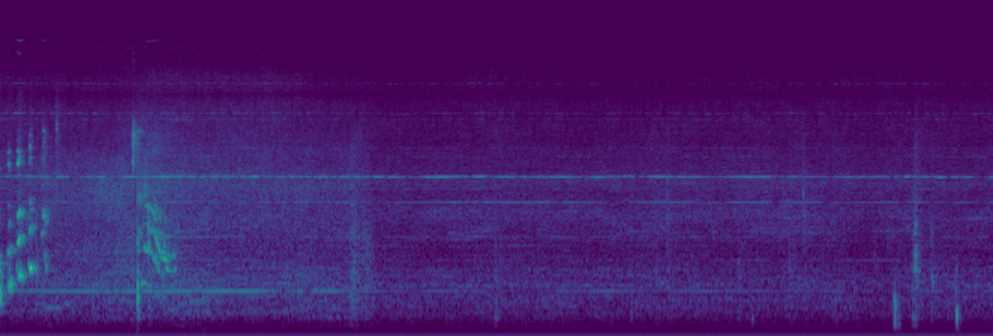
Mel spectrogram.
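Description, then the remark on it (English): A muffled vacuum cleaner drones steadily throughout, a low, even hum with a faint whine on top, briefly broken by a few short sounds near the start and some soft thumps toward the end. “The vacuum is too loud for them.”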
